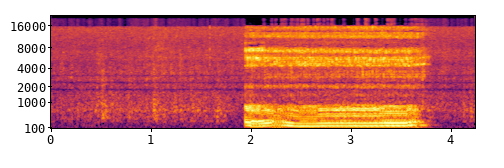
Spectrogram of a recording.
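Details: One loud, buzzing, droning snore lasting nearly two seconds after quiet breathing.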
